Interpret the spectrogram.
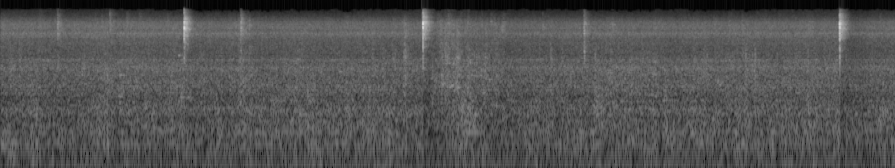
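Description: Cabin noise of a Taroko Express electric train running at speed: a steady low rumble of wheels on rail, with a few sharp clicks scattered through it.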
